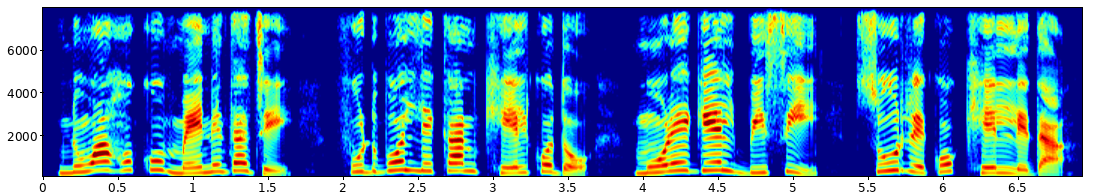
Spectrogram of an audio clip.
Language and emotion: Santali, neutral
